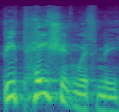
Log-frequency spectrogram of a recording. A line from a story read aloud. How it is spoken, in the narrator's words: he begged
